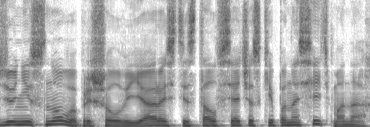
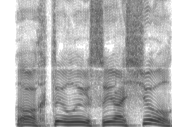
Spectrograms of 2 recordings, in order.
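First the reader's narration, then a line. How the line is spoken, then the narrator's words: Shouting. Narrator (Russian): кричал он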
